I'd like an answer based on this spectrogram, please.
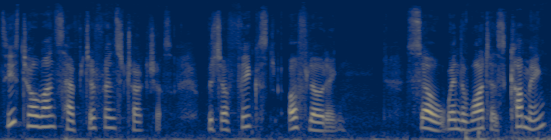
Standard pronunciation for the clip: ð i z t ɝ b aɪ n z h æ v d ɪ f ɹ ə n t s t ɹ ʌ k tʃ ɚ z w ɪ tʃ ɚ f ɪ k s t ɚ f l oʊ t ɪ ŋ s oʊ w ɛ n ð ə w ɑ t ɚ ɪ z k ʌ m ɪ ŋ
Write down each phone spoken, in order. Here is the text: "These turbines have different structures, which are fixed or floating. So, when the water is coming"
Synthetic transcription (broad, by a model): ð i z t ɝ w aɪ n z h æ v d ɪ f ɹ ə n t s t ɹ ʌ k tʃ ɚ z w ɪ tʃ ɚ f ɪ k s t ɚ f l oʊ t ɪ ŋ s oʊ w ɛ n ð ə w ɑ t ɚ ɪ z k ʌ m ɪ ŋ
